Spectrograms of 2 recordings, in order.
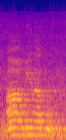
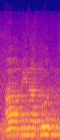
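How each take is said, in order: First: The name ends in a vowel with no final n. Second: The name ends with a final n sound. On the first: The speaker calls it right. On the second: The speaker calls it wrong.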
